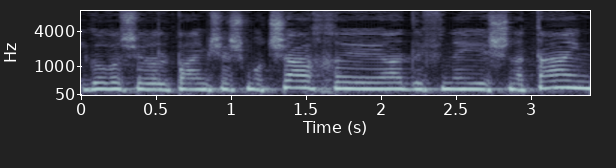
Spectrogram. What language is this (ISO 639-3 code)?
heb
